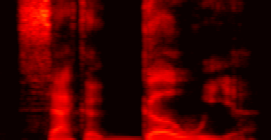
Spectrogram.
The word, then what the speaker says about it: Sacagawea: pronunciation of her name most scholars today fall into the hard G Sacagawea camp and that's fine but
